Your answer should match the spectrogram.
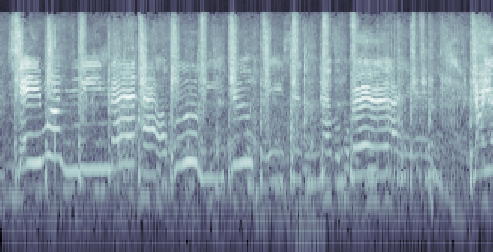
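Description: Voices singing a wordless, sliding melody over beatboxed percussion. The beat is steady, about three to four hits a second.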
